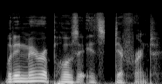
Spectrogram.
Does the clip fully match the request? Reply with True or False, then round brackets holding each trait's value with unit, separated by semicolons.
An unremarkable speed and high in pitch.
False (185 wpm; 115 Hz)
